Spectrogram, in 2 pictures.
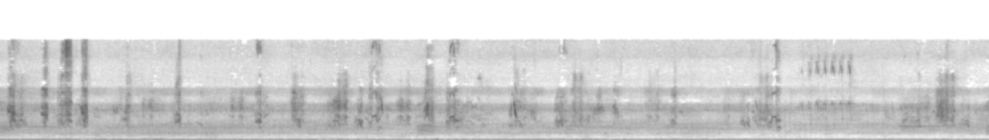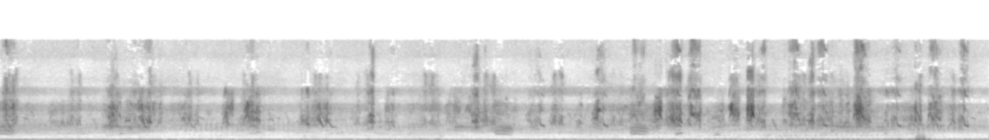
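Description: Many birds calling in short, repeated chirps over a steady low rumble, with a short thump near the end.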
